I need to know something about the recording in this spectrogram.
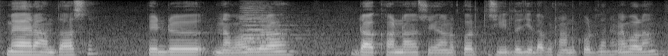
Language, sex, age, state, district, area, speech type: Punjabi, male, 45-60, Punjab, Pathankot, rural, spontaneous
